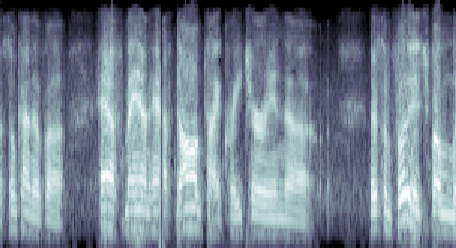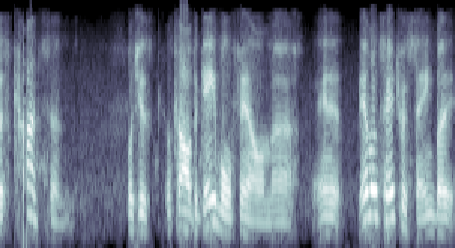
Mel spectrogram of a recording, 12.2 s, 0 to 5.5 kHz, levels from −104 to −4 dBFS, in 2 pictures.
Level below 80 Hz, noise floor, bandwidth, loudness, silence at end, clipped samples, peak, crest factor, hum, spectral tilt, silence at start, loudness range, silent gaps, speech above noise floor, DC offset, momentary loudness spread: -56 dBFS; -52 dBFS; 5.2 kHz; -14 LUFS; 0.05 s; under 0.1%; 0 dBFS; 14 dB; none; -8 dB/octave; 0 s; 2 LU; none; 38 dB; under 0.1%; 13 LU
